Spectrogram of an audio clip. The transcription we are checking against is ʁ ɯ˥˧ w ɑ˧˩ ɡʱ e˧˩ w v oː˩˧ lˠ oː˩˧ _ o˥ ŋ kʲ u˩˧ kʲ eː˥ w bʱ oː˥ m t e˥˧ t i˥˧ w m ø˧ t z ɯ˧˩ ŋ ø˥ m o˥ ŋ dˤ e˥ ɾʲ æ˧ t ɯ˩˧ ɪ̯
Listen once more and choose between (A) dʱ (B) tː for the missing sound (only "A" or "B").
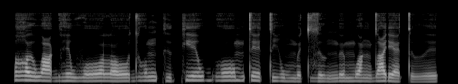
A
